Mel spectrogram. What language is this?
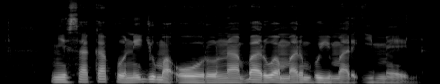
Luo (Kenya and Tanzania)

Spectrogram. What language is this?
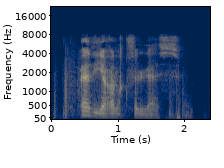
Kabyle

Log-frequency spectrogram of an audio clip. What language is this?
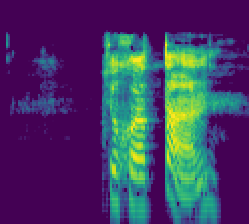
Kabyle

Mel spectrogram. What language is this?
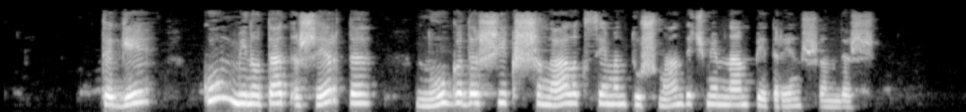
Mari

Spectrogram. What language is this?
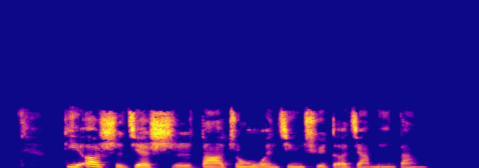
Chinese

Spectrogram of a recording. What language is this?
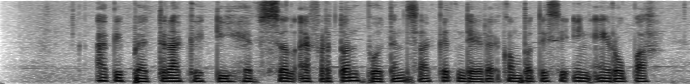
Javanese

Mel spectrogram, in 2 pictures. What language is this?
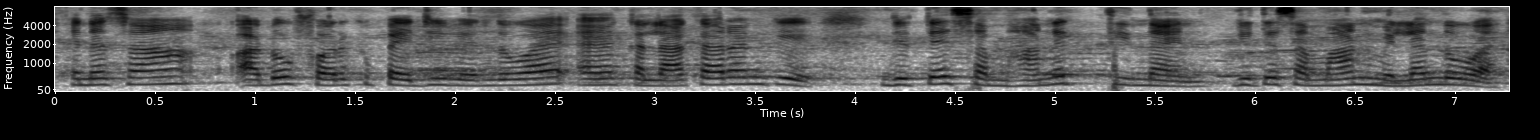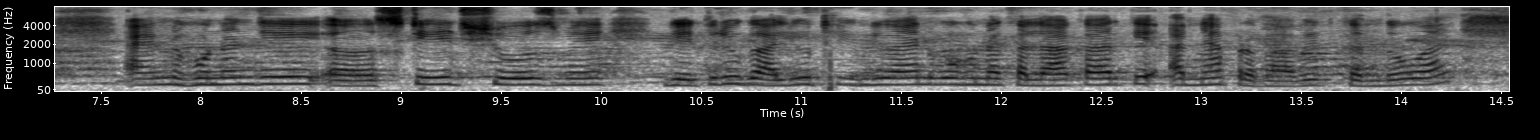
Sindhi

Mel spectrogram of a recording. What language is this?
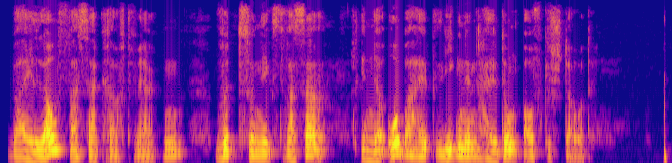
German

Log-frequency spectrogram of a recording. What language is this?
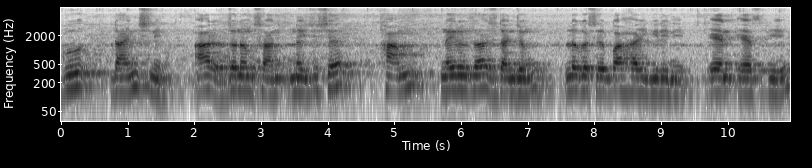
Bodo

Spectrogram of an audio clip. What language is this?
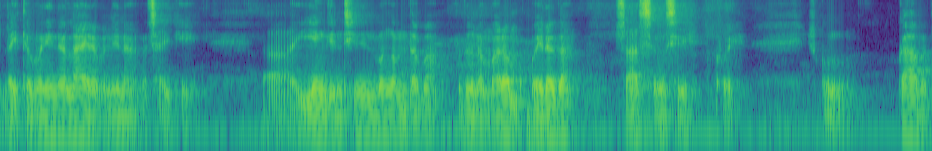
Manipuri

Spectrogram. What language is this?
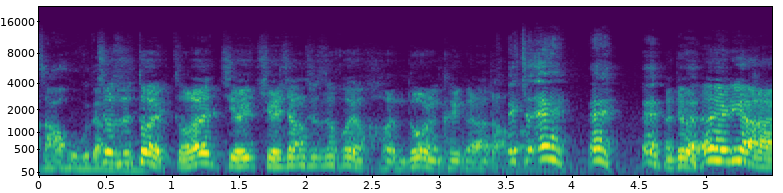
Chinese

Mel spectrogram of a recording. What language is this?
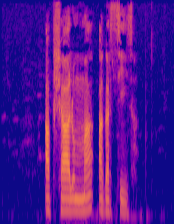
Oromo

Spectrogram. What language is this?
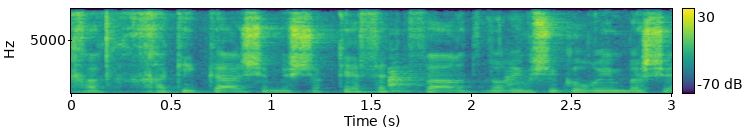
Hebrew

